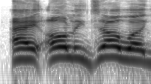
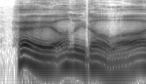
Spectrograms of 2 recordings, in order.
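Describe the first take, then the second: First: It is said in a rough street British accent. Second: It is said in a posh British accent. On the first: The speaker calls it right. "It's more trash" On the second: The speaker calls it wrong. "That's a very sophisticated British accent"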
